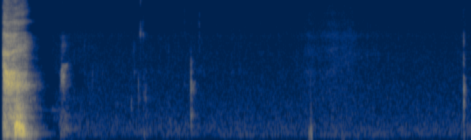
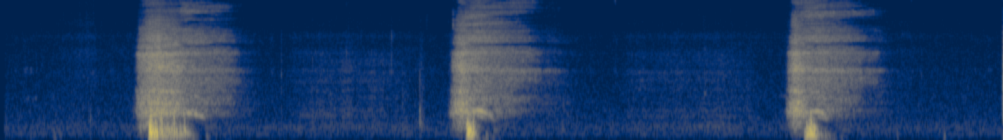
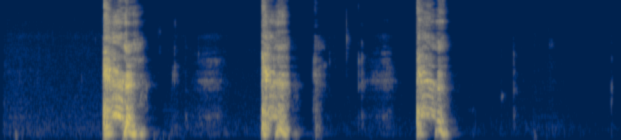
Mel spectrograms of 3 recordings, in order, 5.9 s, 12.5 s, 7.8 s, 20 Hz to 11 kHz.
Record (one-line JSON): {"cough_length": "5.9 s", "cough_amplitude": 20753, "cough_signal_mean_std_ratio": 0.19, "exhalation_length": "12.5 s", "exhalation_amplitude": 18698, "exhalation_signal_mean_std_ratio": 0.26, "three_cough_length": "7.8 s", "three_cough_amplitude": 32768, "three_cough_signal_mean_std_ratio": 0.29, "survey_phase": "beta (2021-08-13 to 2022-03-07)", "age": "45-64", "gender": "Male", "wearing_mask": "No", "symptom_none": true, "smoker_status": "Ex-smoker", "respiratory_condition_asthma": false, "respiratory_condition_other": false, "recruitment_source": "REACT", "submission_delay": "1 day", "covid_test_result": "Negative", "covid_test_method": "RT-qPCR", "influenza_a_test_result": "Negative", "influenza_b_test_result": "Negative"}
